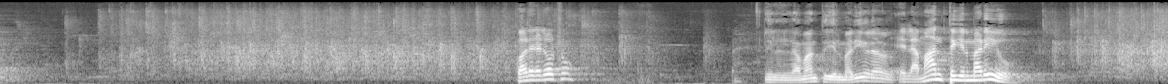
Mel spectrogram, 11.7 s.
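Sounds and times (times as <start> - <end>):
audience applause at a Chilean payadores performance: 0.9 - 6.4, 10.4 - 11.6
speech: 5.2 - 6.0, 7.6 - 10.3.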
